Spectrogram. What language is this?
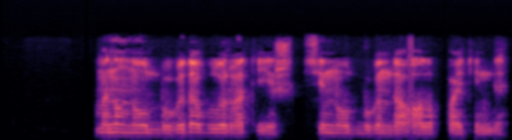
Tatar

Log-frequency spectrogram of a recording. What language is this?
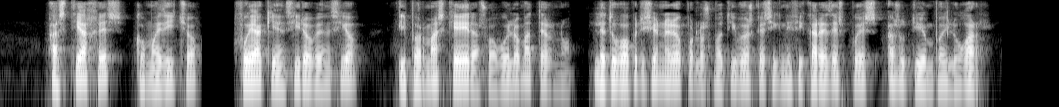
Spanish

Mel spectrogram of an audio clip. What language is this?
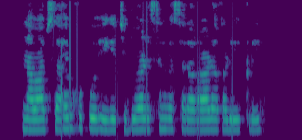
Pashto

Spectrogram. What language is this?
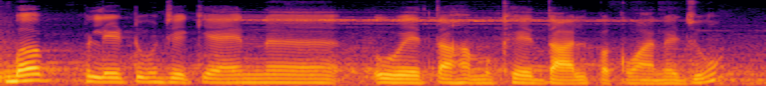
Sindhi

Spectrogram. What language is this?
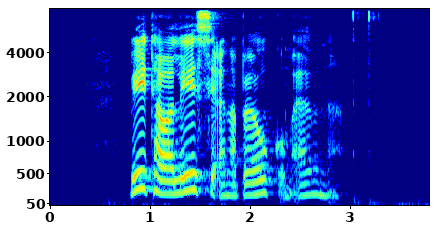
Faroese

